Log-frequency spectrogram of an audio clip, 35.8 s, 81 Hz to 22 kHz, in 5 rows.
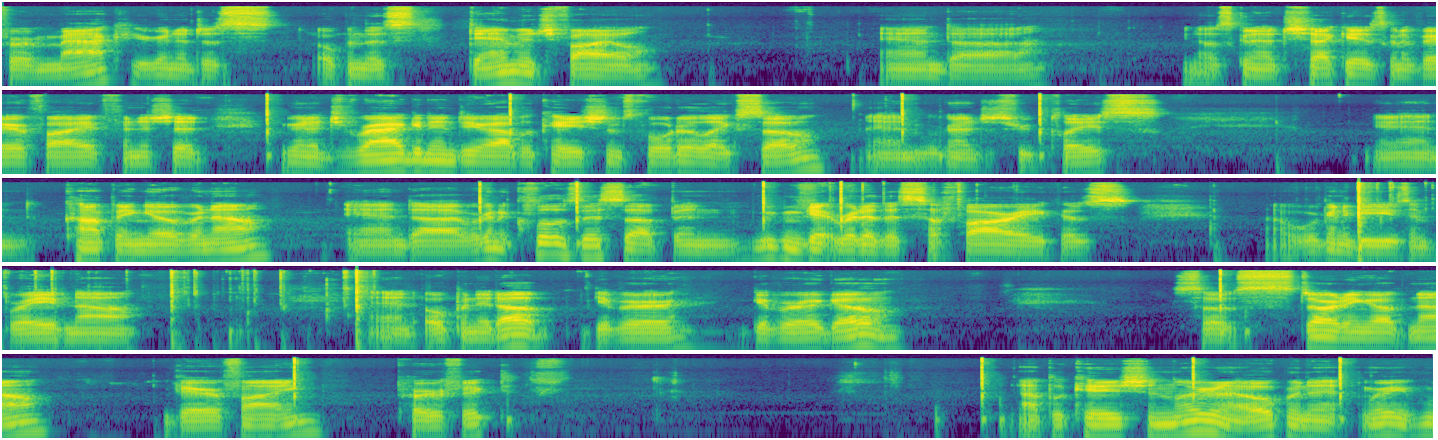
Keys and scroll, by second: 19.2 ctrl+r, 21.1 super+space.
